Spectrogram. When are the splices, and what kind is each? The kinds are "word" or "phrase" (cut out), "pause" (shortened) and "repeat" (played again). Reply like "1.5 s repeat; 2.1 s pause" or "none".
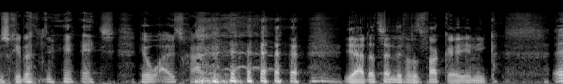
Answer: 1.6 s word; 4.0 s word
